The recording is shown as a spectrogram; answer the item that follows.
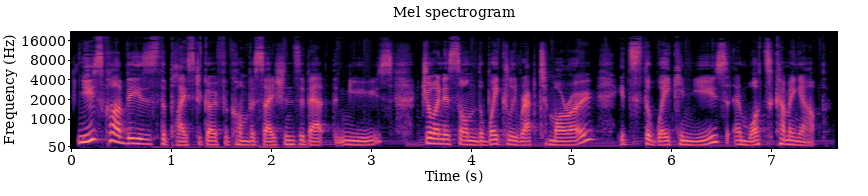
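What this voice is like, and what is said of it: Australian accent. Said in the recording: “my Australian accent feel more strong than when I'm talking to a well-spoken Brit”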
